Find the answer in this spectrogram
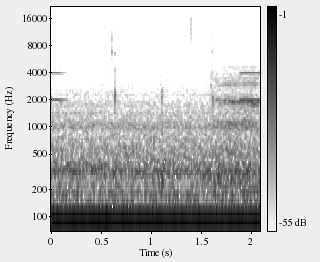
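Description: Low steady electrical hum with faint hiss: the recording's room tone, with nothing else standing out.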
